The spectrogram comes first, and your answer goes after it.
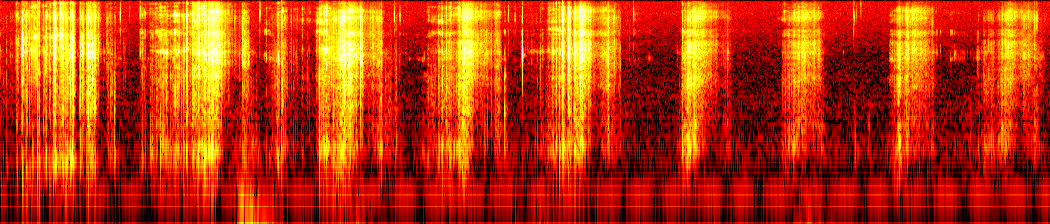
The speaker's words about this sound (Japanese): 今度はもっとよく聞こえるように食べるね。この距離ならよく聞こえるよね。それじゃあいただきます。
